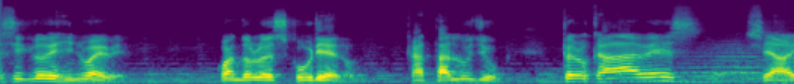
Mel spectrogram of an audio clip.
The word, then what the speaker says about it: Çatalhöyük: Pero este es muy suave, parecido a la S, casi como la S, Çatalhöyük. Eso es pues nada más un recorderis ahí. Pero nosotros quedamos bien, cuando decimos Çatalhöyük, nadie se va a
